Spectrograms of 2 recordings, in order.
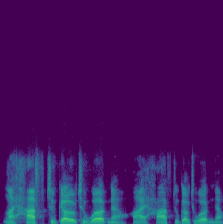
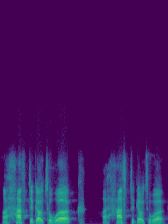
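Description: First: "have to" said fully as hav tu, word by word; careful full have to. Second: "have to" run together as hafta; natural hafta. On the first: Teacher showing how natives do not say it. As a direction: spell out "have to" as hav tu, unreduced. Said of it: "los nativos no dicen". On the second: Teacher showing how natives really say it. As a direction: blend "have to" into a quick hafta. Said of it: "suena más como". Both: Shown as a demonstration.

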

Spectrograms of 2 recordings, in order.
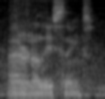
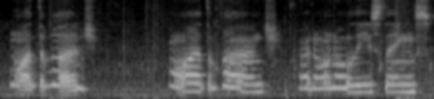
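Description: First: Said in the usual way. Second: Slow, very high squeaky voice; silly high voice. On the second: Pretend. Gamer confused by the game, slow high squeak. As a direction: stretch it out in a goofy squeak. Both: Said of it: "I gotta stop doing that voice".

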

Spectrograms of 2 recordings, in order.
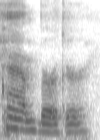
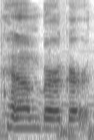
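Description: First: Softly mumbling Hamburger, barely voiced; quiet hamburger. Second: Hamburger pitched up, said with a strained odd voice; higher hamburger. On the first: Agent obeying a rude caller, said quietly. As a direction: say Hamburger under your breath, meekly. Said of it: "Just say hamburger". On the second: Pretend. Agent tries again for the angry caller, pitched up. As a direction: try Hamburger again in a raised put-on voice. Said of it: "I said say hamburger".

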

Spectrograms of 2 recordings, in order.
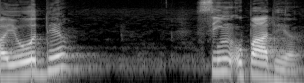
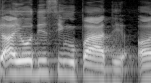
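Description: First: "Ayodhya Singh Upadhyay" with a long pause after Ayodhya; dictating a name. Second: Said in the usual way. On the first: Shown as a demonstration. Teacher repeats name for dictation. ("Ayodhya Singh Upadhyay" को ठहर-ठहर कर बोलें)

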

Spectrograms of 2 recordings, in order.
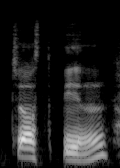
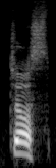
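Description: First: "just been" with the T nearly dropped; swallowed T. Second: "just" with the final T released as its own sound; "just" ending in a separate, sounded T; full-T just. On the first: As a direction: say "just been" as "jus-bin". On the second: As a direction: say "just" with an added vowel after T, "jus-teu". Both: Shown as a demonstration. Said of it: "T가 이제 거의 받침으로 들어갑니다".

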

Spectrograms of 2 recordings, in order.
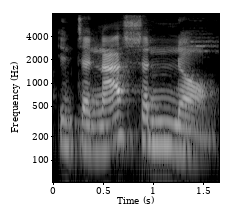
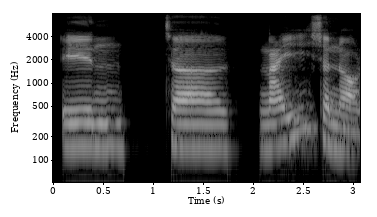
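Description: First: "international" slowly as IN-ter-na-shun-al, first syllable stressed, falling end; careful correct "international", IN-ter-na-shun-al; teacher models the right "international" with stress on IN; correct pronunciation. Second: "international" dragged out very slowly, in-ter-NA-tion-al, as the common mistake; slow, deliberate wrong reading of "international", stress on NA; mock-model the wrong "international", drawn out with stress on NA; wrong pronunciation shown. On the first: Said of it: "L là phổ âm, em xuống". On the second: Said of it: "chúng ta không phải đọc là".

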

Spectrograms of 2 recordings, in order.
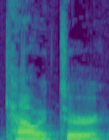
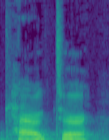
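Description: First: "character" with the stress on the first syllable "CHAR", falling; "character" said clearly, weight on "char". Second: "Character" said again with the stress on "CHAR", falling; stress first syllable. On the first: Teacher modelling word stress for the test. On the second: Teacher repeating the word as a stress model. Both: Shown as a demonstration. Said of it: "강세 주의에서 단어 읽어볼까요".

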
